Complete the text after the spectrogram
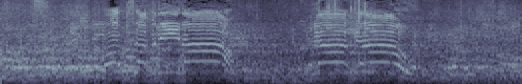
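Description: Voices in the crowd shout loudly in long cries.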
